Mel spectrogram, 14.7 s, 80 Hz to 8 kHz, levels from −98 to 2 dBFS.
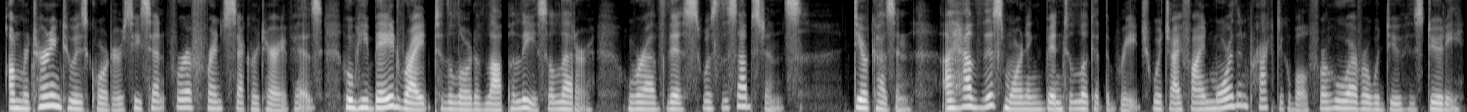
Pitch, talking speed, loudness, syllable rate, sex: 180 Hz, 220 wpm, -20 LUFS, 5.6 syllables/s, female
